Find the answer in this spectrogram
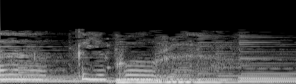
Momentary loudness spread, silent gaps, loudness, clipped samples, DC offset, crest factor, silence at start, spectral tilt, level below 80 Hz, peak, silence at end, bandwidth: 6 LU; none; -15 LUFS; under 0.1%; under 0.1%; 12 dB; 0 s; -10.5 dB/octave; -48 dBFS; -2 dBFS; 0 s; 5.4 kHz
